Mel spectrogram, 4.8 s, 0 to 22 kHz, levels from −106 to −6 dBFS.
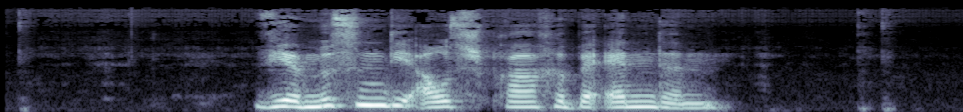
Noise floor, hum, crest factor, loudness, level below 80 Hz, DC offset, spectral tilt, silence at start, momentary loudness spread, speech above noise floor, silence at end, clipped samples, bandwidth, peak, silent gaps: -69 dBFS; none; 18 dB; -19 LUFS; -64 dBFS; under 0.1%; -5.5 dB/octave; 1.3 s; 12 LU; 51 dB; 1.2 s; under 0.1%; 16 kHz; -2 dBFS; none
